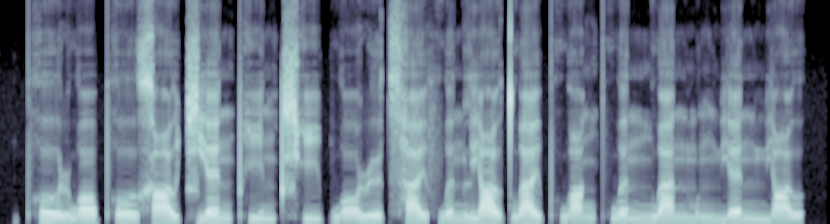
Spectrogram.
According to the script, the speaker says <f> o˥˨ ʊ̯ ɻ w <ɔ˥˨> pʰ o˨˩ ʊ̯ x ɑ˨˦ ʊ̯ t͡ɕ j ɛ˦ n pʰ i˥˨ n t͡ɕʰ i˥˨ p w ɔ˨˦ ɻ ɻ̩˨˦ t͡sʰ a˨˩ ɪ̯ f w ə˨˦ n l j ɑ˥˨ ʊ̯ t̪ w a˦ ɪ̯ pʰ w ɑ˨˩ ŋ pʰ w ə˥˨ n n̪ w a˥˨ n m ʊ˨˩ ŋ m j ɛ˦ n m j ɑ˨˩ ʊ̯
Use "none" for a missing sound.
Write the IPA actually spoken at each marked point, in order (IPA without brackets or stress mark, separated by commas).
pʰ, ɔ˦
